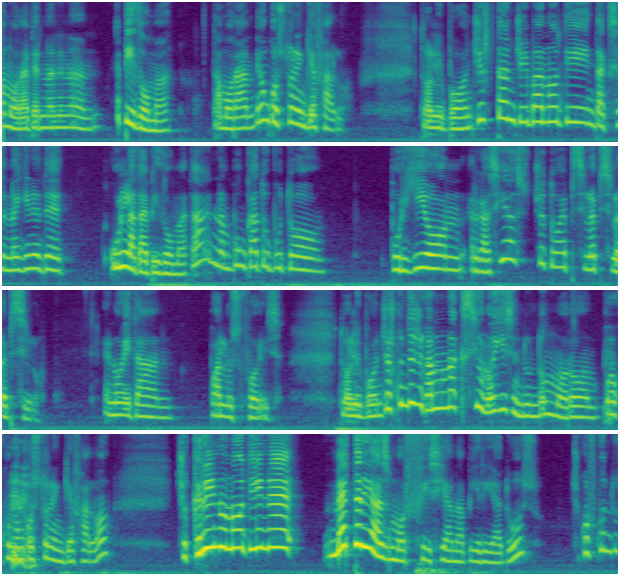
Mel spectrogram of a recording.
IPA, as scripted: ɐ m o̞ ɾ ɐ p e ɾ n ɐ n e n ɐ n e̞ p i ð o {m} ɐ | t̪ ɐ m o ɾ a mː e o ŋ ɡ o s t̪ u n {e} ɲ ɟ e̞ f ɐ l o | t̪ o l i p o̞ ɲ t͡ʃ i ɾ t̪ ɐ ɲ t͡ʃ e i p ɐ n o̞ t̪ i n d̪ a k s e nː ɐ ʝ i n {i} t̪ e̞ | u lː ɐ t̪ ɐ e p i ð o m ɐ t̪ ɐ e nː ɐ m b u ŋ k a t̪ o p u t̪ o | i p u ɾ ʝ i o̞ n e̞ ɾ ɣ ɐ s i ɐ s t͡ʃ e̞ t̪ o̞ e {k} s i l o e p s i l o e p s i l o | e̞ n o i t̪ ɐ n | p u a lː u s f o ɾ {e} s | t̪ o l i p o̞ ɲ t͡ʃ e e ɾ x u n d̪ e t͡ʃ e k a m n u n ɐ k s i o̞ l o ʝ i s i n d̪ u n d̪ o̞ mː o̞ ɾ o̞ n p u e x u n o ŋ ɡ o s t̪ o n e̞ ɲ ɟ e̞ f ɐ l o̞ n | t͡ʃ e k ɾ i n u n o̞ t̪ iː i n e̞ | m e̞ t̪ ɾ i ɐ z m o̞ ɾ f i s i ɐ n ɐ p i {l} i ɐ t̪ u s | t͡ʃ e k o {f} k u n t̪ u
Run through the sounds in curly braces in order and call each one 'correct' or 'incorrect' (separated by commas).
correct, correct, incorrect, incorrect, incorrect, incorrect, correct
